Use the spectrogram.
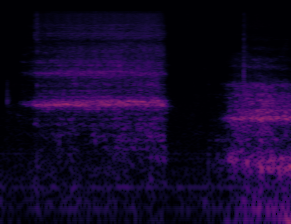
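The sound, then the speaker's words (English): A person takes a long, airy inhale from a vape, a hissing pull lasting over a second. After a brief pause, another breathy draw begins. “Oh, I was like, you breathe. I was like, you good? I was hitting my vape.”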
